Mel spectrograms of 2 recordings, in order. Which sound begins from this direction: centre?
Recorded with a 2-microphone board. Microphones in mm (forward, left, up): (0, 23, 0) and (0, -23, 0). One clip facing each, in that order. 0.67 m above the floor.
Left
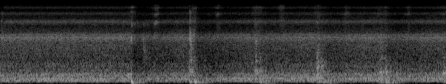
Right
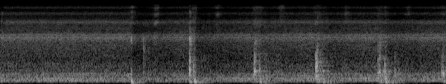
Footsteps, at 1.3 s.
